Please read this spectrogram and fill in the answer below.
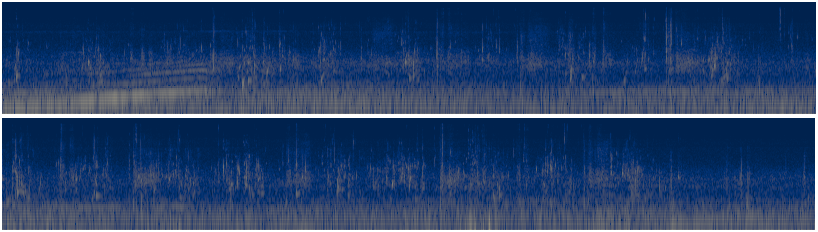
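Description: Kayak paddle strokes in calm lake water: scattered drips, trickles and small splashes as the blades dip and lift. A low drone rises in pitch over the first few seconds, and a steady low hum sounds through the middle.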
